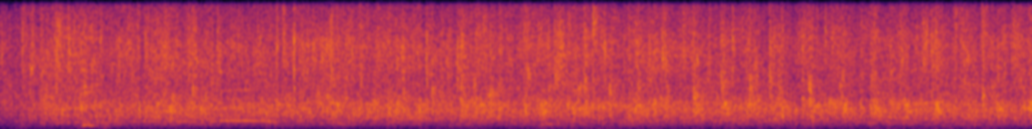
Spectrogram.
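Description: Audience applauding, a dense steady clapping that breaks out at once as the singing stops, with a few voices heard over it in the first few seconds.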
